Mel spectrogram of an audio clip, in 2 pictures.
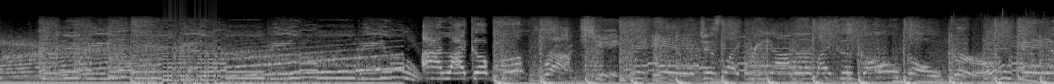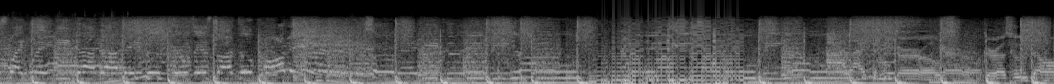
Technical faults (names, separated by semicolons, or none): robotic sound from repeated short buffers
